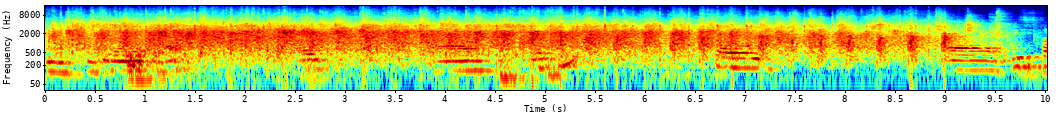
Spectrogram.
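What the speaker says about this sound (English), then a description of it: "I think we can applaud our lovely panel." An audience at a Night of Ideas event applauds a panel, loud, sustained clapping filling the room while a few voices speak and call out over it near the end.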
